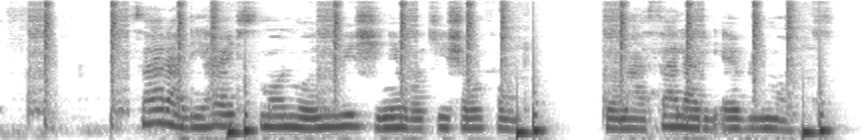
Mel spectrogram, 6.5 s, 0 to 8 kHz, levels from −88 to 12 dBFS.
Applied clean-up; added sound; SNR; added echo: classical method WPE with log-MMSE.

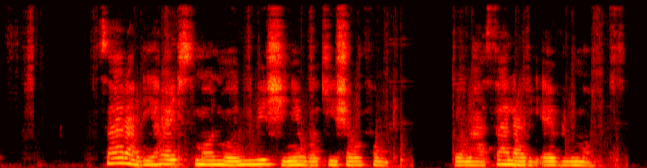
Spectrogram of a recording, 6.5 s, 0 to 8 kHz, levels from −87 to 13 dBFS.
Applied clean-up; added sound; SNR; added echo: neural separator model SepFormer DNS4.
